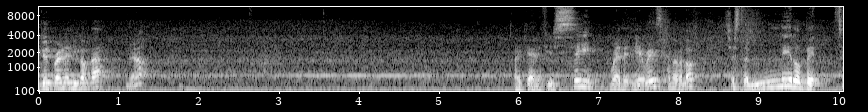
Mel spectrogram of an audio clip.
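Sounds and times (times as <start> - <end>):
room hum and hiss: 0.0 - 10.0.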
